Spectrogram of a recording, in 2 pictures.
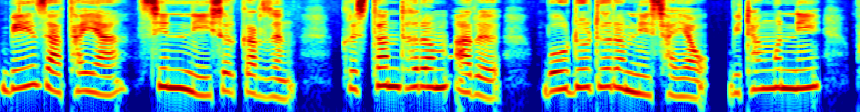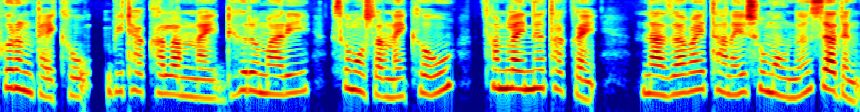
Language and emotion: Bodo, neutral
